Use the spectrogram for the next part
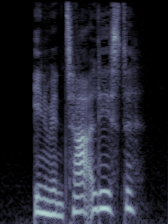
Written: inventarliste

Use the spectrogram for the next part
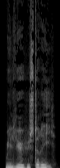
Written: miljøhysteri

